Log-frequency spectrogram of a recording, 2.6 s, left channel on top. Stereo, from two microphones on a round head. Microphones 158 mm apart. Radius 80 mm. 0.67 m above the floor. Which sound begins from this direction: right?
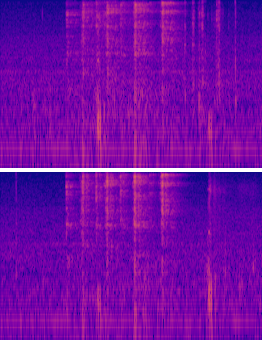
Scissors, at 0.7 s.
